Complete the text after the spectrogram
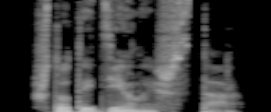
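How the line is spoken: Whispered. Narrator (Russian): прошептал я

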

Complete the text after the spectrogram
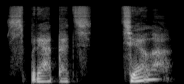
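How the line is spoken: Weak questioning voice. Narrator (Russian): переспросила я слабым голосом

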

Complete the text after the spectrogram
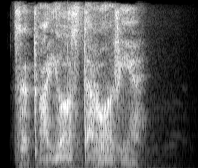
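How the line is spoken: Whisper in ear. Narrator (Russian): Хасров Муйлим шепнул жене на ухо

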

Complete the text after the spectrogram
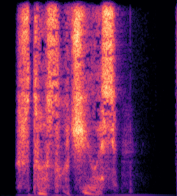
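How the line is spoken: Quiet question. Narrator (Russian): тихо спросил чернокнижец

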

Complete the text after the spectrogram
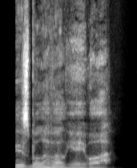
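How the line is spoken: Weary. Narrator (Russian): устало произнес Цицерон

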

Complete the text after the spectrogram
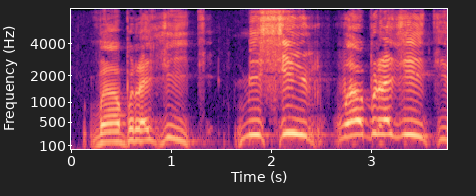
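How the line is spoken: Excited joyful shout. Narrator (Russian): закричал возбужденный радостно Бегемот

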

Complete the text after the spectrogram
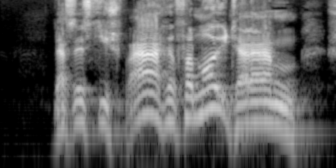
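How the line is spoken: Captain screaming. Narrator (German): schrie der Kapitän

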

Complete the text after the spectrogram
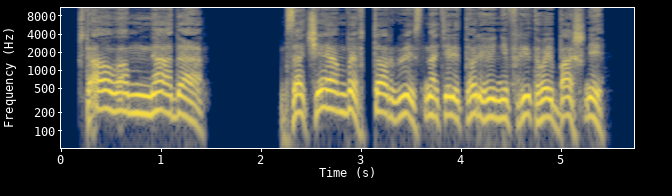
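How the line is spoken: Old man shouting. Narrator (Russian): выкрикнул один из стариков

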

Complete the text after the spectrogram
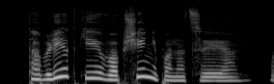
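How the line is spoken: Sighing. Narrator (Russian): вздохнул Стас

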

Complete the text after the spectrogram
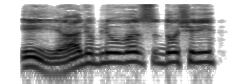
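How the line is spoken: Hoarse wheeze. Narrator (Russian): прохрипел Ефим

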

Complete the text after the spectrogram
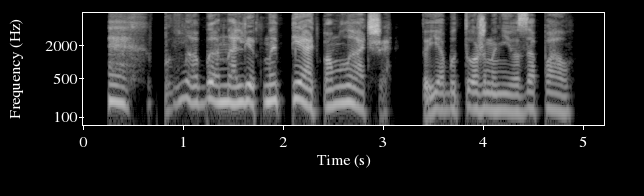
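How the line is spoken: Dreamy whisper. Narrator (Russian): Фил прошептал мечтательно

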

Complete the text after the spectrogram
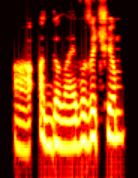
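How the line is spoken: Surprisingly calm question. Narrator (Russian): на удивление спокойно спросил чародей

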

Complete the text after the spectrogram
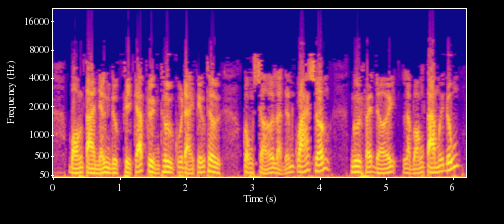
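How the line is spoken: Loud laughing reply. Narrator (Vietnamese): Trần Lão Mưu đang ngồi trên lưng ngựa cười lớn đáp

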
